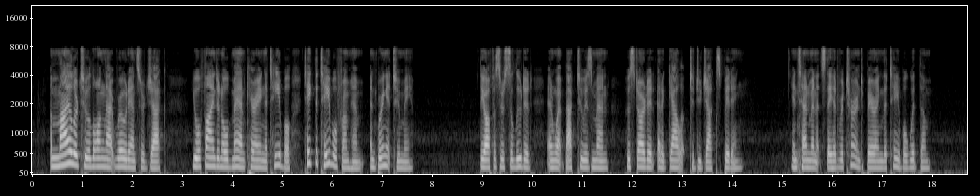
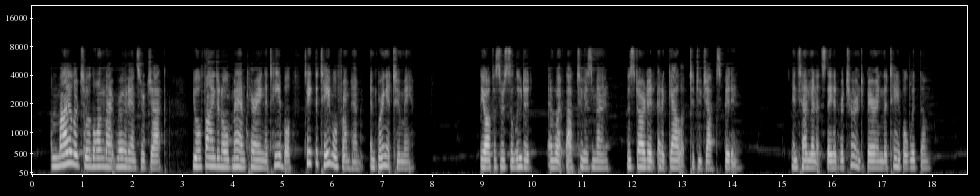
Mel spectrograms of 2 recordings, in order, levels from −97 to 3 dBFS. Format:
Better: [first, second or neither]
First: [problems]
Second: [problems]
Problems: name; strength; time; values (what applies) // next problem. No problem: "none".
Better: first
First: none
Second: noise reduction (neural mask model DeepFilterNet 3)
